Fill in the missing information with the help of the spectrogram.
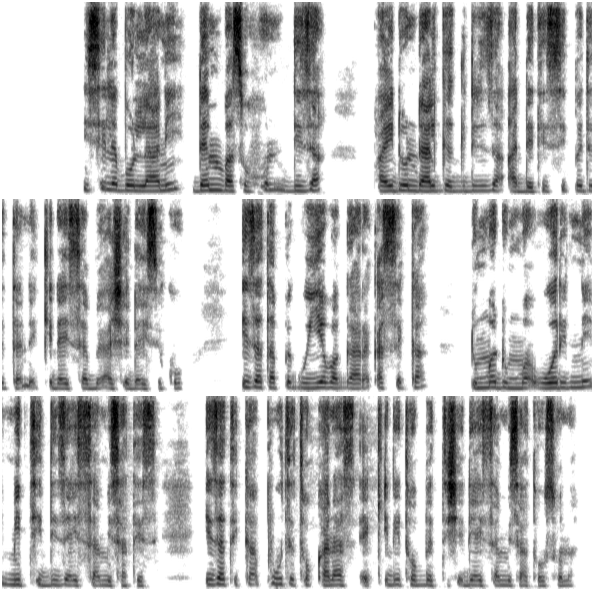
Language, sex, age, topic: Gamo, male, 25-35, government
